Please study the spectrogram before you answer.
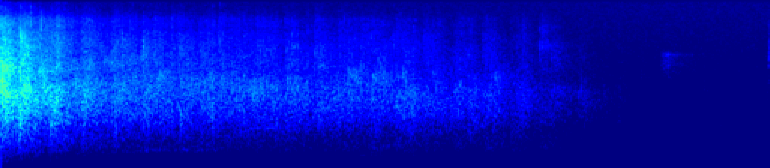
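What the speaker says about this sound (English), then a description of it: "I think you deserve a big round of applause." An audience of students and parents at a school gathering claps in a broad wash of applause that slowly thins and fades into near silence.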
